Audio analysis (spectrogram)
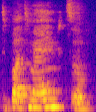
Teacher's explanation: Now the word departmentalize, now we'll remove IZE, okay? Now we have departmental, okay? So the stress will be on MEN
